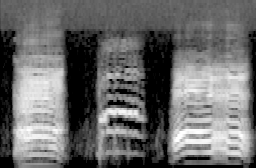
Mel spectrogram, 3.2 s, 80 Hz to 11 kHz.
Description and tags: Lamb Chop Bandpass of 50 on 475
I used a bandpass filter of 50 bandwidth at 475 hz on Audacity to transform a goat "baw". The sound isn't too unusual, just a little more hollow than the original due to the very small spectrum I use. There are two goats.
remix, goat, aip09, farm, bah, bandpass, chop, muddy, hollow, berber, middle, lamb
